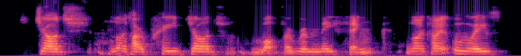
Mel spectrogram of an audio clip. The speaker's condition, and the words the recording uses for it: Stuttering. Like, you don't see someone with a mild stammer like myself, or someone with a semi-mild, like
